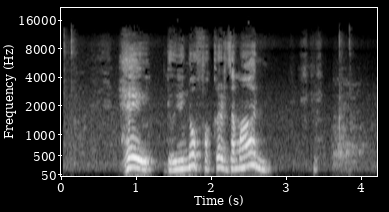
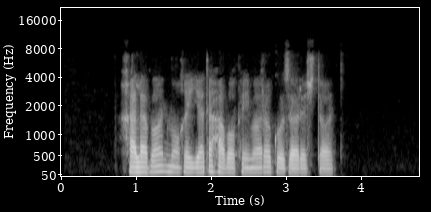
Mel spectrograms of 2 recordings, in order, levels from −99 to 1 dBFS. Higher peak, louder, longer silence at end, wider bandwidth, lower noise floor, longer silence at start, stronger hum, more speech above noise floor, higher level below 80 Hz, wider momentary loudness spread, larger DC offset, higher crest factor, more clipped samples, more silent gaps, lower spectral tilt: about the same, -2 dBFS vs -4 dBFS; first, -16 LUFS vs -24 LUFS; second, 0.45 s vs 1.15 s; first, 12 kHz vs 7.6 kHz; second, -54 dBFS vs -85 dBFS; about the same, 0.8 s vs 0.8 s; neither; second, 40 dB vs 62 dB; about the same, -58 dBFS vs -62 dBFS; first, 11 LU vs 7 LU; neither; second, 16 dB vs 22 dB; neither; neither; about the same, -6 dB/octave vs -7 dB/octave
